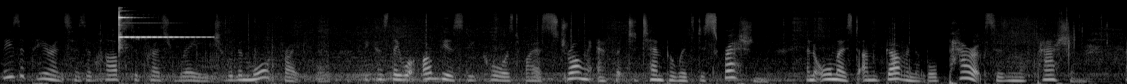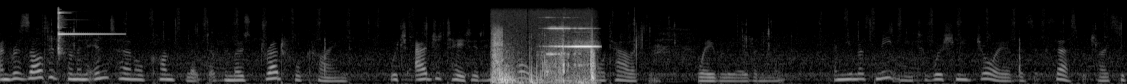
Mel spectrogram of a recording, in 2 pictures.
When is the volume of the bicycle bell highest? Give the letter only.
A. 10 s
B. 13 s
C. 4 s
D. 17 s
D.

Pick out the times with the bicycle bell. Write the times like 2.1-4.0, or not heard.
1.1-1.9, 11.8-12.5, 16.1-17.3.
